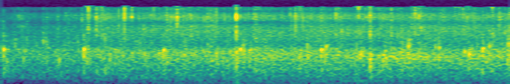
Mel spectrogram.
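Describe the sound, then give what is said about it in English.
A crowd claps steadily throughout, a dense wash of many hands at a moderate, even level with no voices rising above it. “Yeah, you can clap at that.”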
